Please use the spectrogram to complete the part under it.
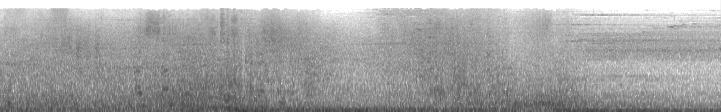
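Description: A loud explosion booms and crackles.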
